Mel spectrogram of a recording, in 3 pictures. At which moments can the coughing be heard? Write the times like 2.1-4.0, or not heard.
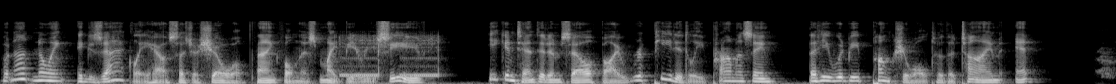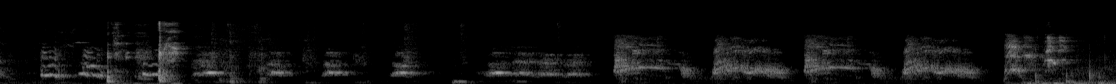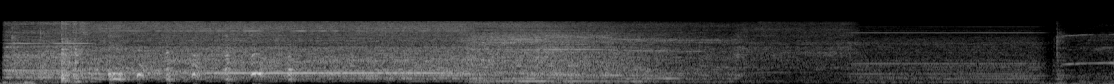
12.2-12.9, 23.4-25.4.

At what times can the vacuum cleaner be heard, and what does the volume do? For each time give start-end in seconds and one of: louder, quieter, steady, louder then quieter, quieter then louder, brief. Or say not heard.
22.3-33.4 quieter.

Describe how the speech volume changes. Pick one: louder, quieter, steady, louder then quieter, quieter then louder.
steady.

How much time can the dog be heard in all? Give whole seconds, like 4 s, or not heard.
12 s.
